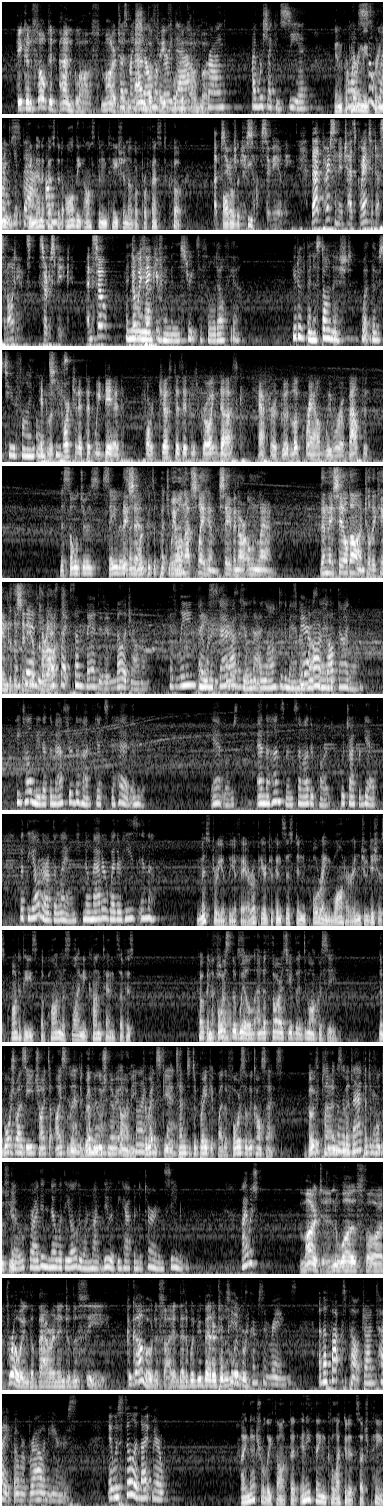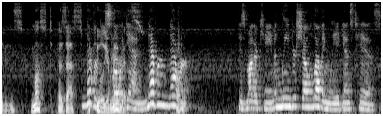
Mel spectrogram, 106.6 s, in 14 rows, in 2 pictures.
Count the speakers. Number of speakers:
ten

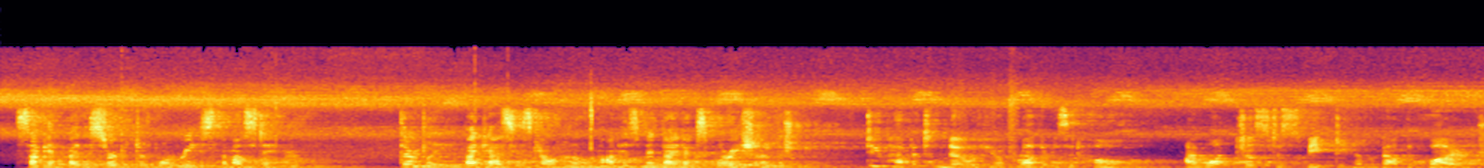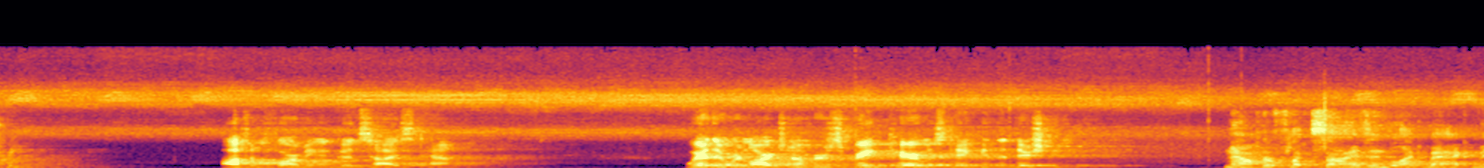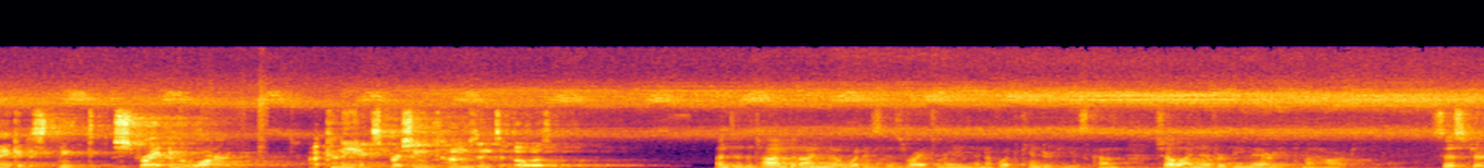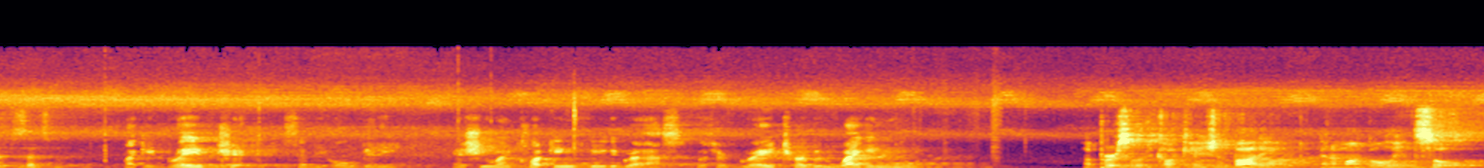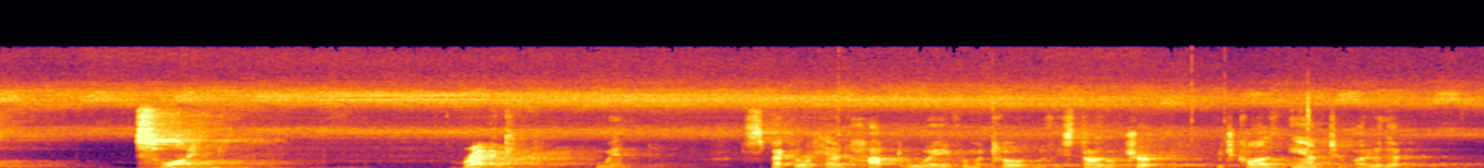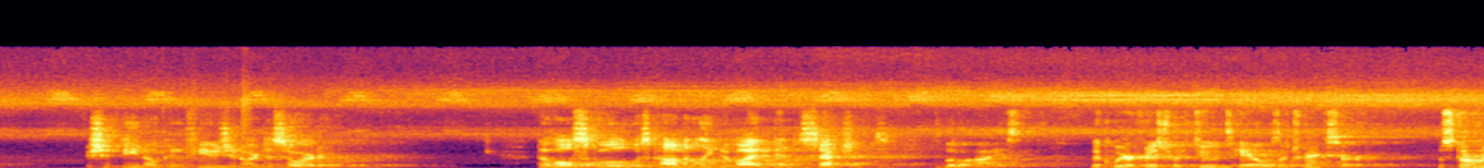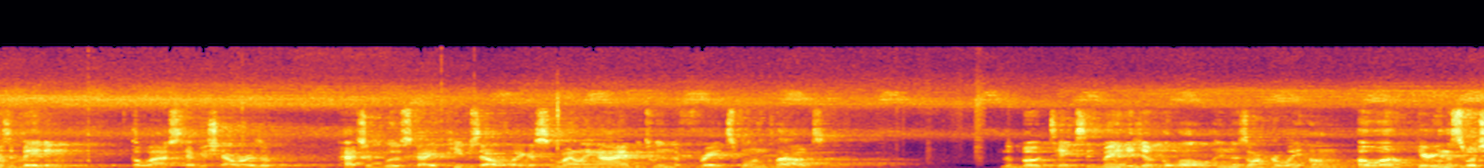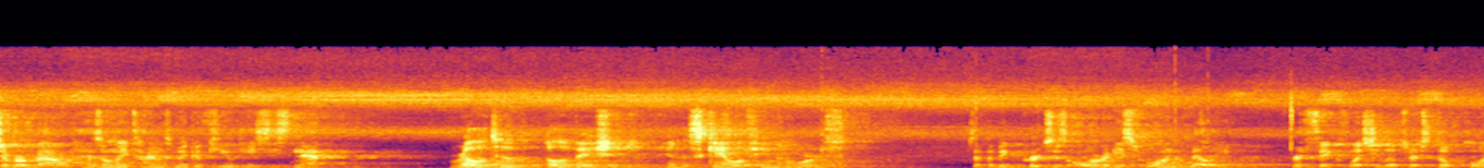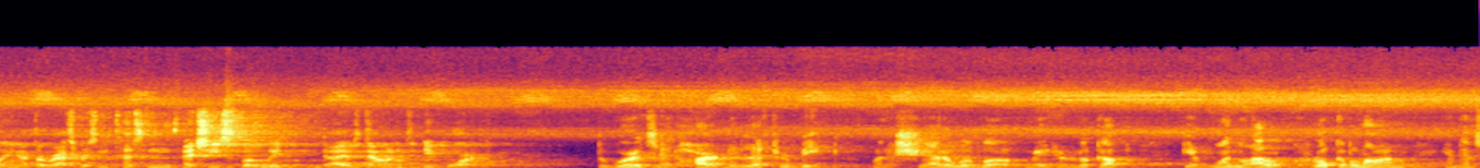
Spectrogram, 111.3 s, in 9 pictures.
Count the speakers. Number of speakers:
seven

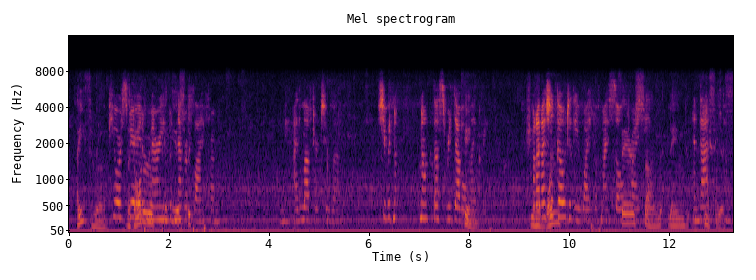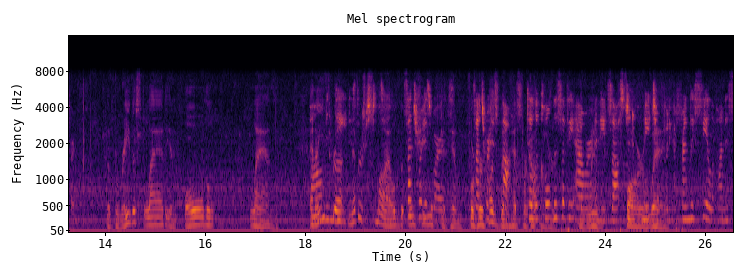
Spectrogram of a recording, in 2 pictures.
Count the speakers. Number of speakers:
two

